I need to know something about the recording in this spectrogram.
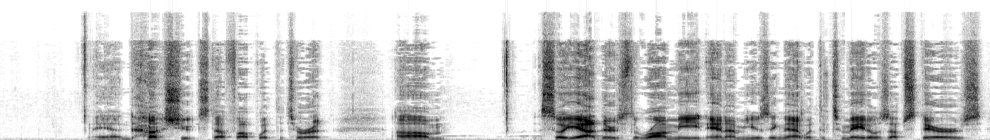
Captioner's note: laughs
